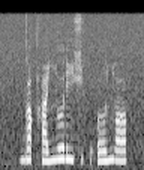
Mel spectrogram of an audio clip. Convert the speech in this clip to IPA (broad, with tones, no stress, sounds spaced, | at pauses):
ɡ u˧ qʰ ɘ˩˧ ʎ ʊː˥ ɾ i˧ ç | ʔ oː˧˥ ʎ ɔ˧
